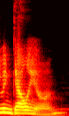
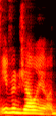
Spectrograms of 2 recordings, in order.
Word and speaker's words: Evangelion: It's pronounced with a hard G, Evangelion. Yeah, it's Evangelion, definitely.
